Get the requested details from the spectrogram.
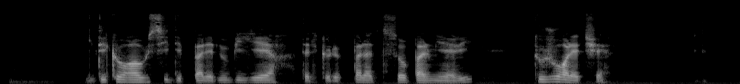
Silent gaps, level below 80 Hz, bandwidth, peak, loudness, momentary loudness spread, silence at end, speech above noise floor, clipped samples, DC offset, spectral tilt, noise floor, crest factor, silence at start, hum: none; -64 dBFS; 11.5 kHz; -10 dBFS; -33 LUFS; 10 LU; 1.3 s; 39 dB; under 0.1%; under 0.1%; -4 dB/octave; -72 dBFS; 24 dB; 0.85 s; none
